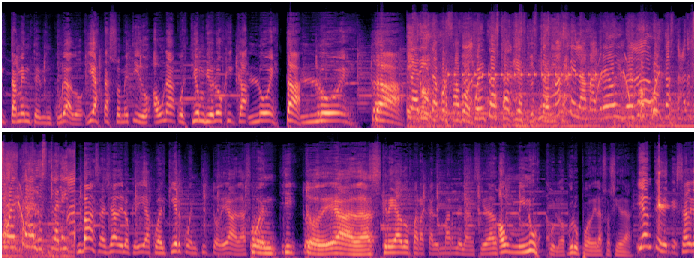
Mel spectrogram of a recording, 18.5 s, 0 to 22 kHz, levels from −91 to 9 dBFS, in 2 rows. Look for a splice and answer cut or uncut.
uncut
